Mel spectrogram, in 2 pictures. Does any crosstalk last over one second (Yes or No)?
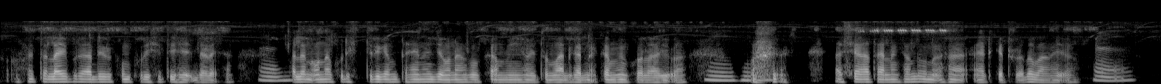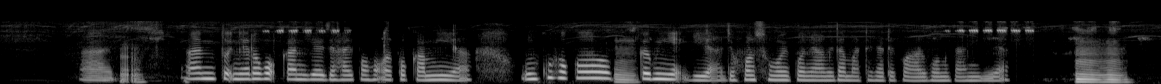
No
